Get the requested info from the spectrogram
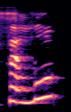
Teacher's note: перший звук е звучить ненаголошено І він у вимові наближається до звука и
